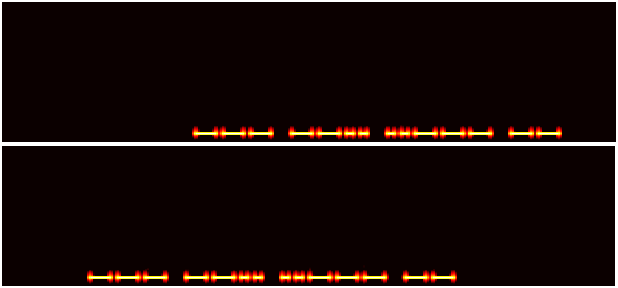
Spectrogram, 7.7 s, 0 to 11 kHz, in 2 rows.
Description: Morse code, heard as a keyed tone, about 28 wpm, 700 Hz. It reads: OZ2M OZ2M
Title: DXCC-100 Call Signs - 4 Characters - Repeated 2x - 28wpm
